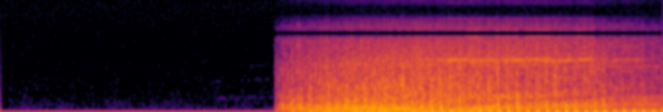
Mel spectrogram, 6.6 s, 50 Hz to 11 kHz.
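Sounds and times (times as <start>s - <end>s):
helicopter flying with rotor chop: 2.8s - 6.6s.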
